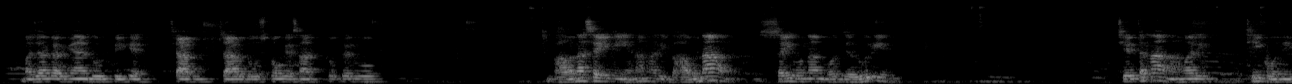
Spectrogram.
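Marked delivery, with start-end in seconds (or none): none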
